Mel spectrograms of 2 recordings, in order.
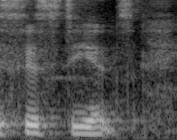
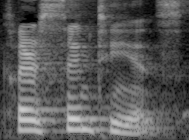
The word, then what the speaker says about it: clairsentience: Clairsentience, I'm sorry. I always say sistience. Clairsentience is how you say it.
